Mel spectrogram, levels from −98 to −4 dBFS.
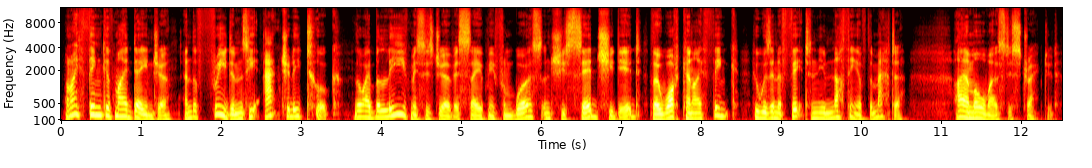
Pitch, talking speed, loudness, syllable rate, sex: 125 Hz, 220 wpm, -22 LUFS, 4.7 syllables/s, male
